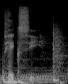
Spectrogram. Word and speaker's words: PKCE: Authorization code with PKCE, pronounced Pixie.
